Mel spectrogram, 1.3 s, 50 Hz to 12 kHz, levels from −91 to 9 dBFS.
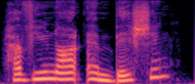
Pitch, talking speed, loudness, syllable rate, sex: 250 Hz, 185 wpm, -14 LUFS, 6.2 syllables/s, female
